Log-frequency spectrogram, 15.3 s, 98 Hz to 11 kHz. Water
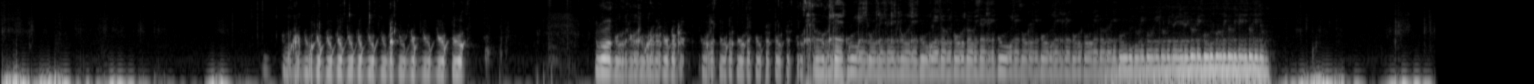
2.6s 5.0s, 6.0s 12.7s

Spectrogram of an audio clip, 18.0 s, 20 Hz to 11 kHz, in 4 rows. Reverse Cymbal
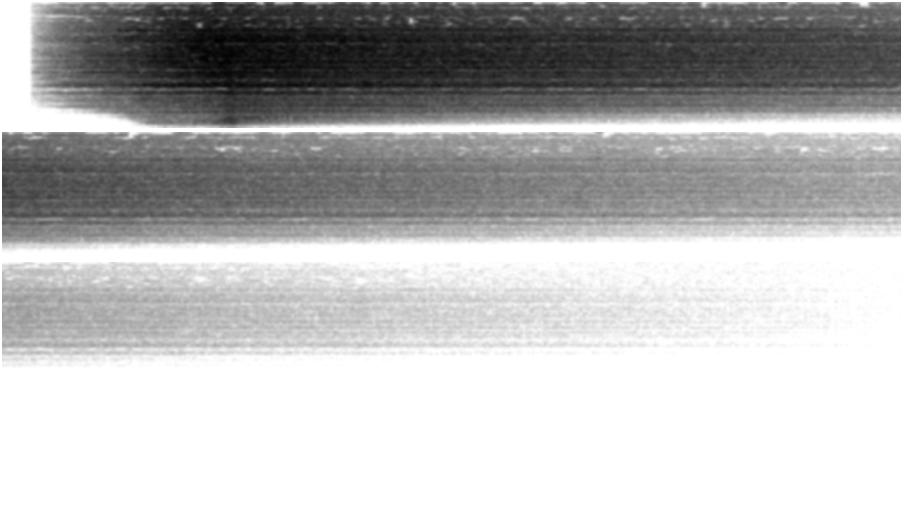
0.2s 8.1s

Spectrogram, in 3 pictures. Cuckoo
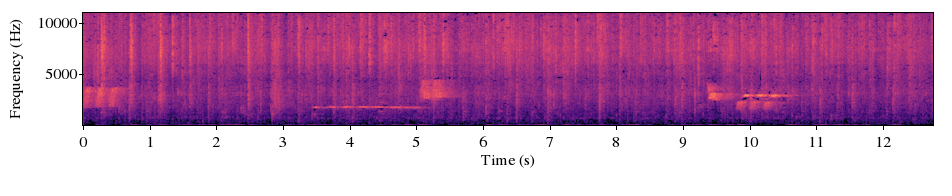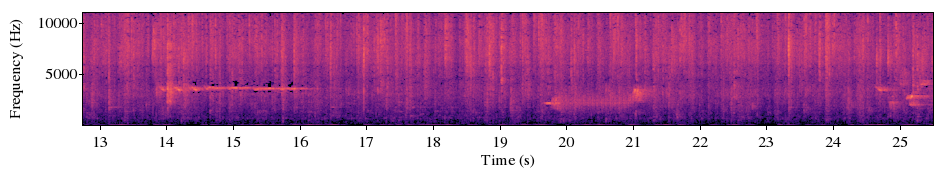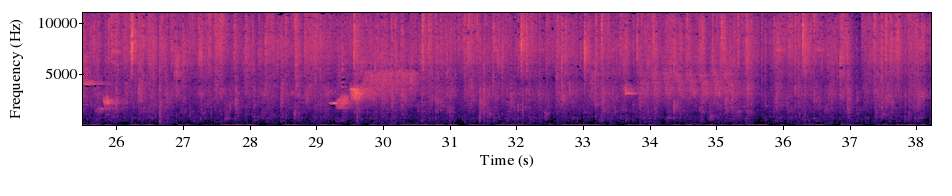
3.4s 5.4s

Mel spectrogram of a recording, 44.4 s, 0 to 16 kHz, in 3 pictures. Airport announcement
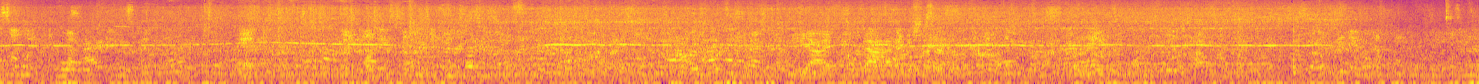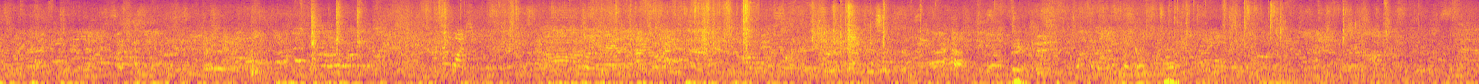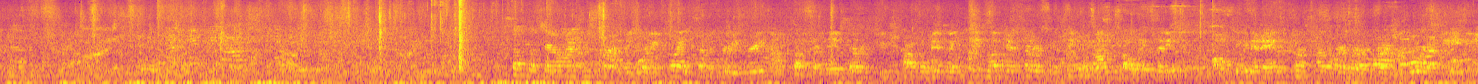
0.0s 14.4s

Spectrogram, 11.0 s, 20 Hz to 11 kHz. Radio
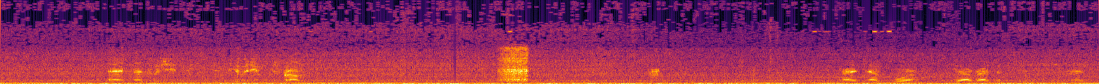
1.1s 3.1s, 5.0s 5.4s

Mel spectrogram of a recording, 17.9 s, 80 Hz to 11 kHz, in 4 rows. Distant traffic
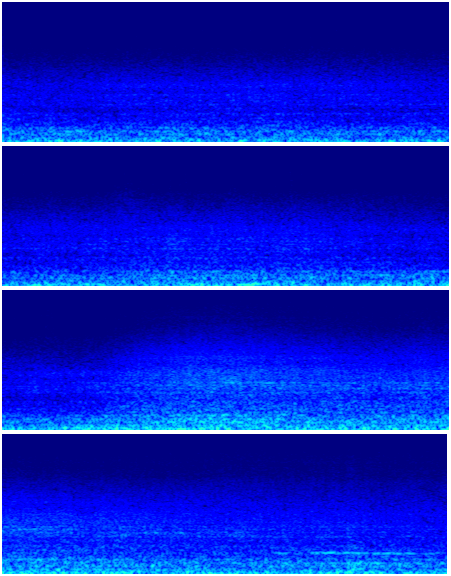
14.8s 17.8s

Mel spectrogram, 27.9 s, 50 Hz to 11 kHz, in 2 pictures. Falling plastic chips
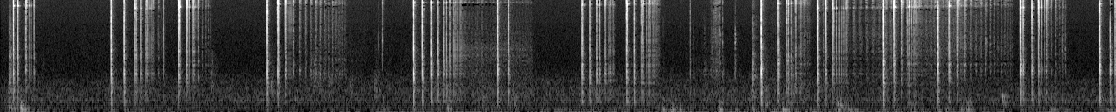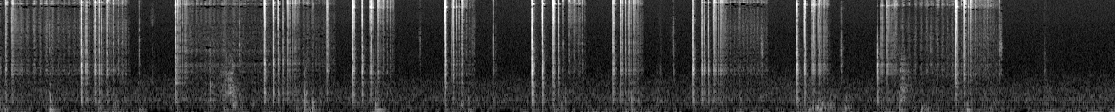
5.2s 6.4s, 16.1s 16.5s, 17.2s 18.8s, 22.6s 24.3s

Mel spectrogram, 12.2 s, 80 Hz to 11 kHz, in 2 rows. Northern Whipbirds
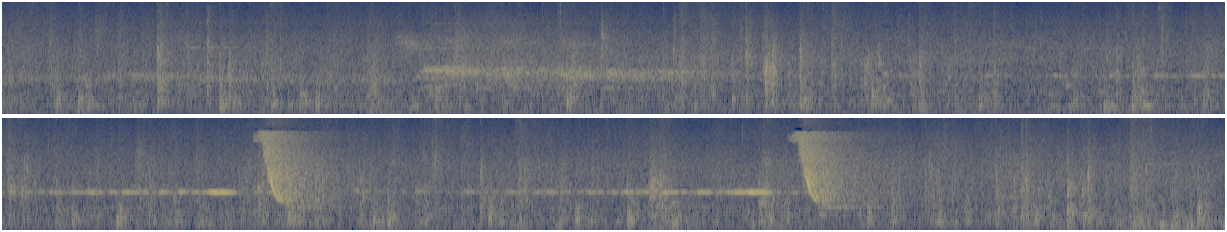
4.4s 10.6s

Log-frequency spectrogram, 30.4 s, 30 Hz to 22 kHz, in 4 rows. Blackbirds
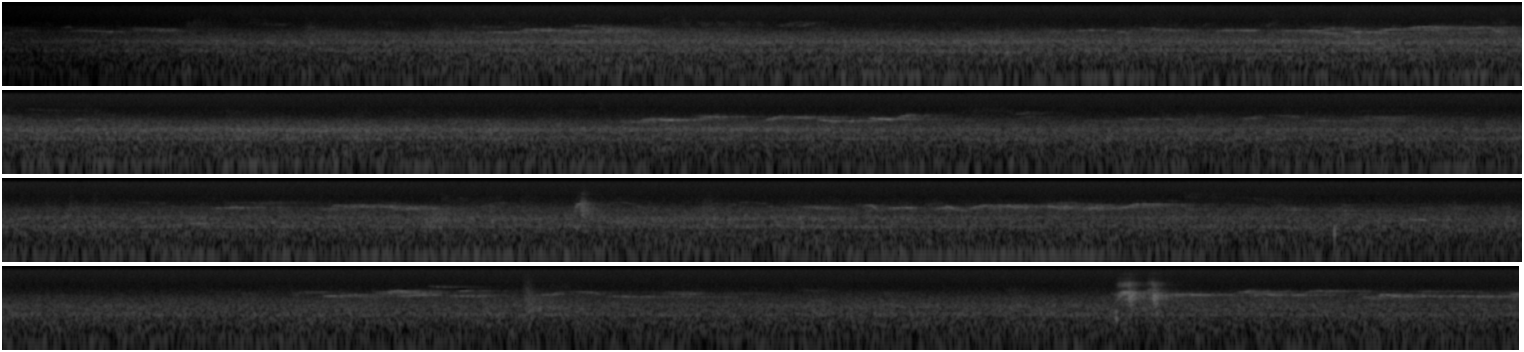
28.3s 30.3s

